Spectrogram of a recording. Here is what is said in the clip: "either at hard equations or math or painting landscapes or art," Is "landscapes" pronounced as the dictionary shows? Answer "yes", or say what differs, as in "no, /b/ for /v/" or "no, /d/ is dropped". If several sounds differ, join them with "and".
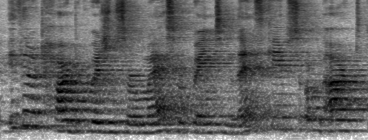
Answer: yes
